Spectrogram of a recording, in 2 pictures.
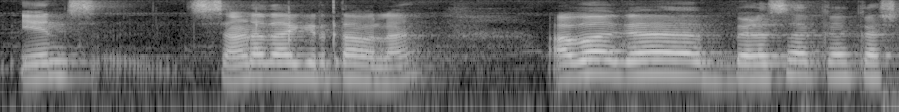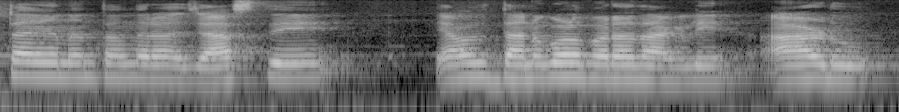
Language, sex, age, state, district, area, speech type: Kannada, male, 30-45, Karnataka, Bidar, urban, spontaneous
